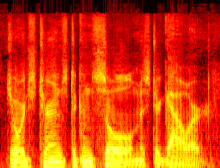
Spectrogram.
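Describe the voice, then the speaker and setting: A man's voice: low-pitched, animated, moderate pace. A man narrating a comedic radio play from a script.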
